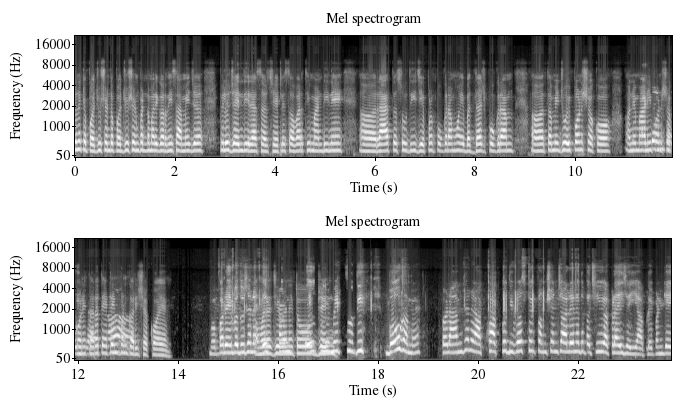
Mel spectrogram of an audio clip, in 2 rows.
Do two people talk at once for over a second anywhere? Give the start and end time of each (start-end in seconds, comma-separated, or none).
11.4-13.0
